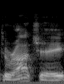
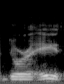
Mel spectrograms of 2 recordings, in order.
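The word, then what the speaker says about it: Dura-Ace: hyphen in there because people were pronouncing it Durace oh, and not getting that it was Dora Ace, so they put the hyphen in to make sure it was like two distinct yeah.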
